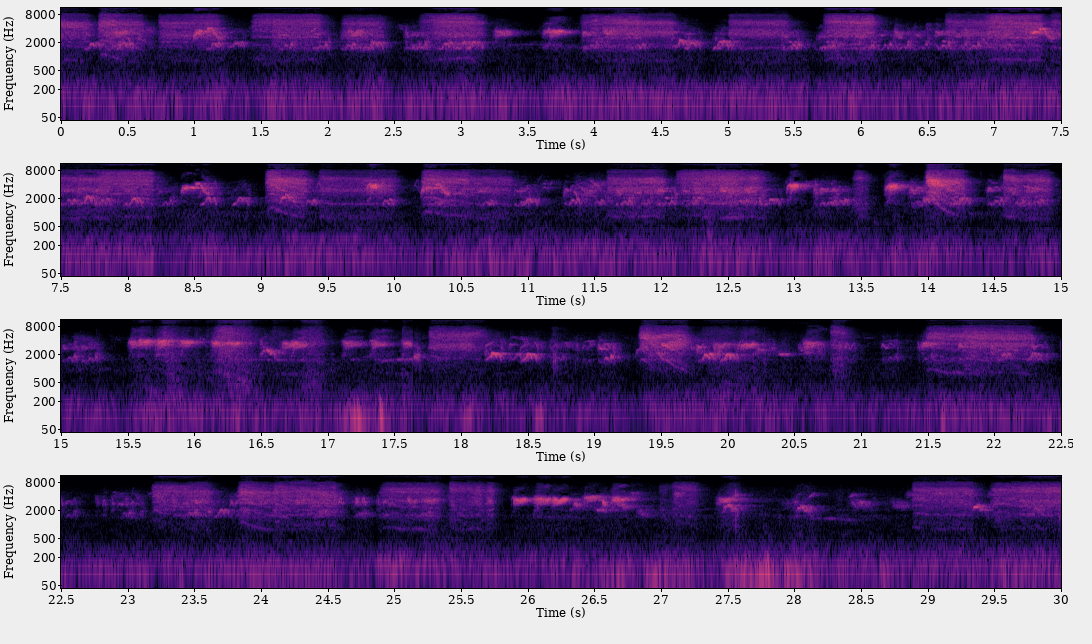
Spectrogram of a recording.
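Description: Songbirds, the parent northern cardinals among them, giving a rapid, nearly continuous run of sharp chip calls: alarm calls at a hawk near their newly fledged young.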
